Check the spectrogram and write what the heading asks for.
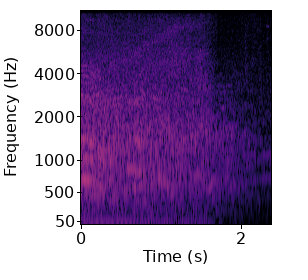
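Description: Busy city street sound: a steady low traffic rumble with faint voices of passers-by, fading out near the end.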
